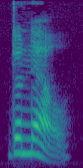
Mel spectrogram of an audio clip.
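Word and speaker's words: Donnell: would set it right Donell Accent on the last syllable and Sinclair on no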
